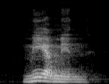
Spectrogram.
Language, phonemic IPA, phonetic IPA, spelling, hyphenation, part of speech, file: Dutch, /ˈmeːrmɪn/, [ˈmɪːr.mɪn], meermin, meer‧min, noun, Nl-meermin.ogg
- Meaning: mermaid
